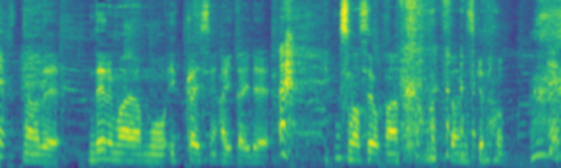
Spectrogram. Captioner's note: laughs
